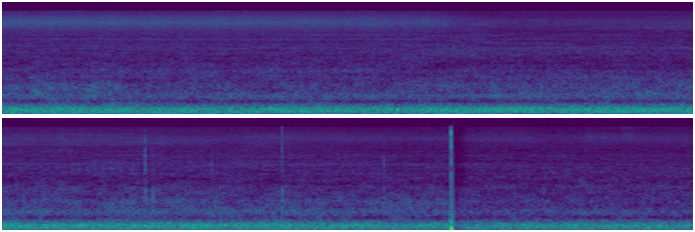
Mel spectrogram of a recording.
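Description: Steady low rumble of a river cruise ship's engines as the ship moves slowly out of a lock chamber. A single sharp click comes about eight and a half seconds in.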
